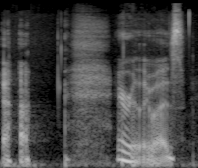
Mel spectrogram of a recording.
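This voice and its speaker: A woman's voice: unhurried, a little mellow. A woman in her thirties co-hosting a podcast in casual chat, her voice still scratchy after a cold, talking with frequent ums and laughs. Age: 30s. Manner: chatty, laughs often, many ums. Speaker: podcast co-host.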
